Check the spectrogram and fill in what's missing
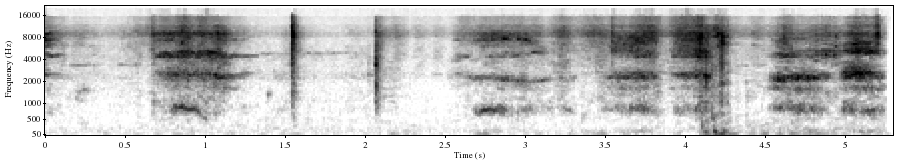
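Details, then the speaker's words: Fast, heavy breaths with a whistling, musical edge: a young boy's laboured, wheezy breathing after a recent flu shot, with an intermittent cough on and off. "hear how heavy he's breathing? That don't sound good."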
